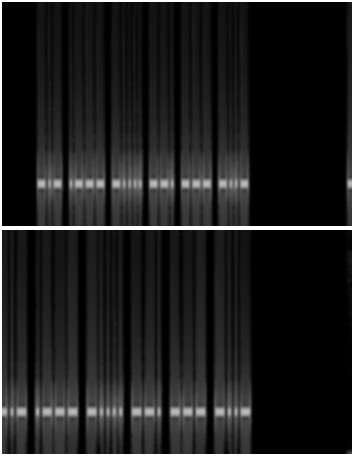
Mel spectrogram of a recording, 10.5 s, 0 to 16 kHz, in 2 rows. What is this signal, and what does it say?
Morse code, heard as a keyed tone, about 32 wpm, 700 Hz. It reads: KJ6GOX KJ6GOX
